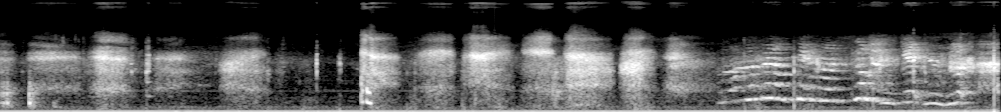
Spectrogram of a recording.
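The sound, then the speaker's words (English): Loud, rapid panting in steady breathy huffs, roughly ten in a row with a brief pause midway, then turning into higher, wavering whiny sounds near the end. “You're just panting.”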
